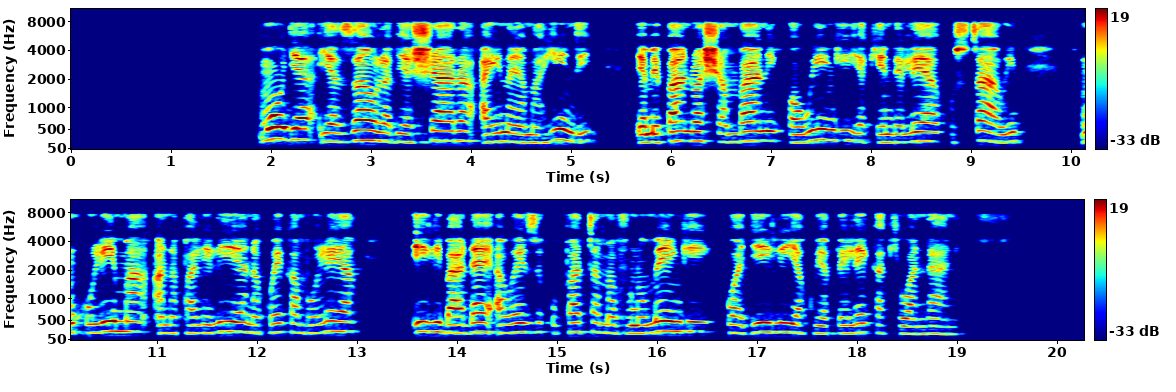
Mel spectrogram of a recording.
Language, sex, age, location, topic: Swahili, female, 36-49, Dar es Salaam, agriculture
